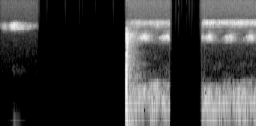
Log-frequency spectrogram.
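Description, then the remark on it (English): Faint, high-pitched chirping of crickets and cicadas outdoors comes in two short bursts of steady pulsing trills over a soft low rumble, with a brief quiet gap between them. “We did record this in the great outdoors, so I hope you enjoy the soothing sounds of crickets and cicadas in the background, because they definitely made their guest appearance.”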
